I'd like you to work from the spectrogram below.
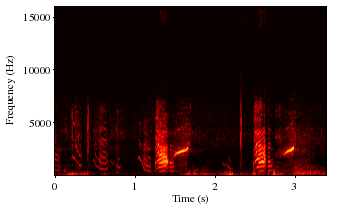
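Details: Short bursts of Irani partridge calling: grating, buzzy notes each followed by a clear rising squeal, separated by brief gaps, with a few sharp clicks and low background noise.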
